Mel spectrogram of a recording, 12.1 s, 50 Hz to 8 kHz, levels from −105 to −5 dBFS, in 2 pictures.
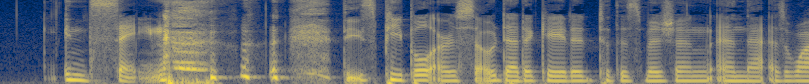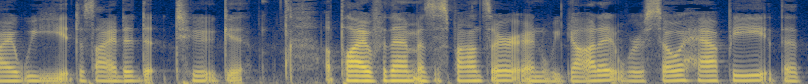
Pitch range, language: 160-185 Hz, English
